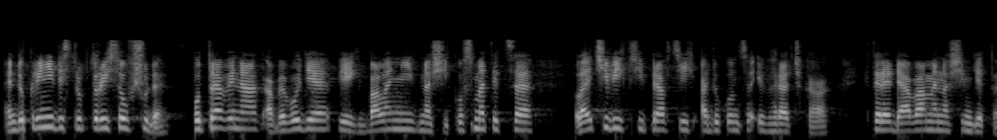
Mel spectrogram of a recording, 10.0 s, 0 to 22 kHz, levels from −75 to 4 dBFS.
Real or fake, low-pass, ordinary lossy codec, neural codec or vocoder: real; none; none; none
